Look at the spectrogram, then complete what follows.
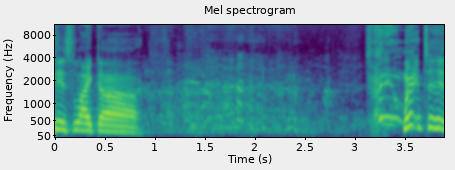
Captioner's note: audience laughing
